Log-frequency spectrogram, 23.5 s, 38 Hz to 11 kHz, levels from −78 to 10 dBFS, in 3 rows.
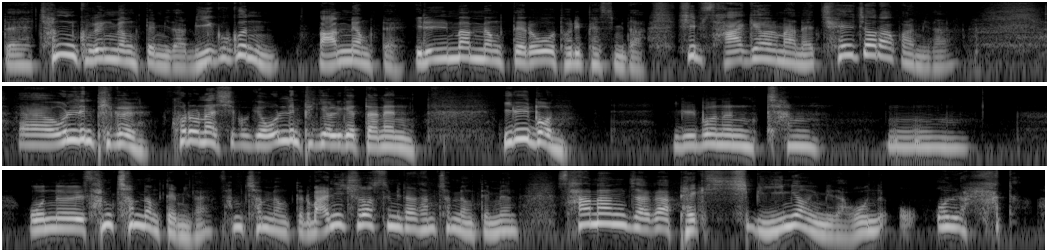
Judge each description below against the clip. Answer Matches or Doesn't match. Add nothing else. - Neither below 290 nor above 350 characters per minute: Doesn't match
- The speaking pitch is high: Doesn't match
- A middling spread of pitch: Doesn't match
